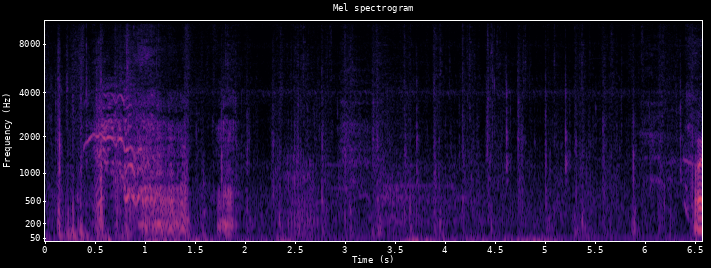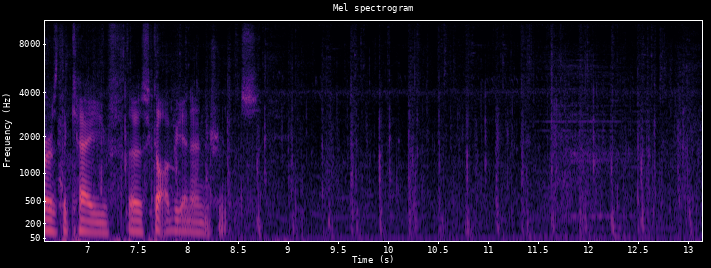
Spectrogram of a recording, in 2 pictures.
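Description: Footsteps run quickly over dry dirt.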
